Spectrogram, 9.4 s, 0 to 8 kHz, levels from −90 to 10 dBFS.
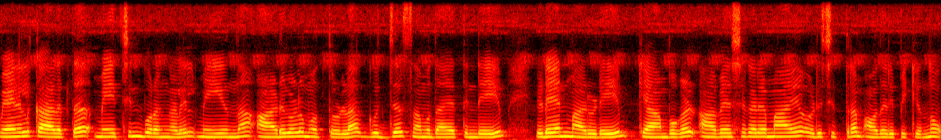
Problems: background sounds at intervals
